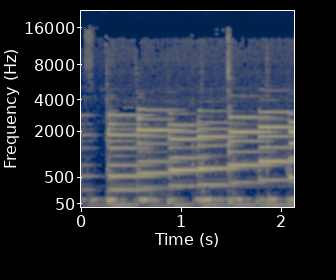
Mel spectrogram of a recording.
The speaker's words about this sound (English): A C major scale.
